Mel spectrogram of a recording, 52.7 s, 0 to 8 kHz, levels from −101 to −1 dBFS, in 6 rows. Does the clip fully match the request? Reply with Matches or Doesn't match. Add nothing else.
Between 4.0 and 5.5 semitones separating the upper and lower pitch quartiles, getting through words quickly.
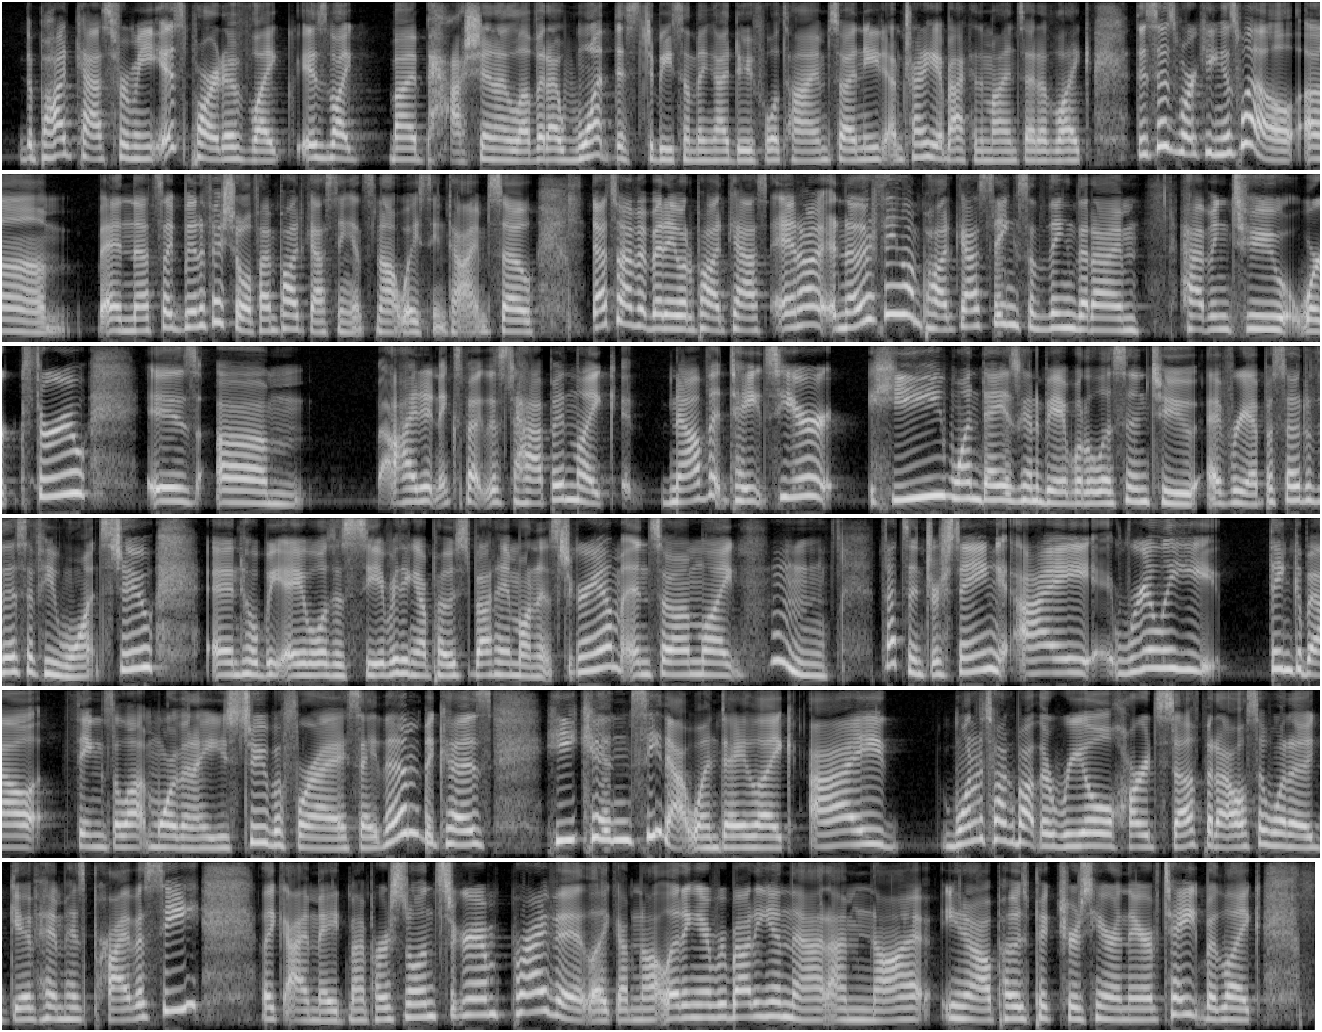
Matches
